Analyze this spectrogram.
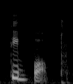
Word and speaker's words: তিব্বত: উচ্চারণ বজায় থাকে যেমন তিব্বত এখানে ব ফলাটা মাঝে আছে মাঝে থাকলে ব এর উচ্চারণ বজায় থাকবে তাহলে এর উচ্চারণ হবে কি তিব্বত অর্থাৎ দুইবার উচ্চারিত হলো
